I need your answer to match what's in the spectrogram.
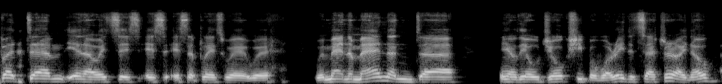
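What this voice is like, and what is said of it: South Wales valleys Welsh accent. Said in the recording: “I grew up in, in uh, South Wales valleys. Uh, I'm not sure if I've given it away already with an accent.”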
